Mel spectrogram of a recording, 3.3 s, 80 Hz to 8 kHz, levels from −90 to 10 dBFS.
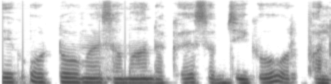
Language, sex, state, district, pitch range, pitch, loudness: Marwari, male, Rajasthan, Churu, 130-145 Hz, 135 Hz, -26 LUFS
